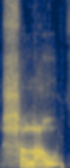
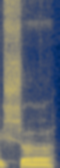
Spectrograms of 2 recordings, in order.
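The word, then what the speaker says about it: שְׂלָו: Quail is pronounced in the Hebrew as shalo. And uh you write it down like this. Hold on one second. Okay. Let me see right here. Okay. Shalah.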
